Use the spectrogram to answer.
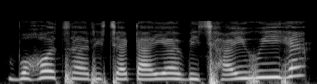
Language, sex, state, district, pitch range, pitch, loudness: Hindi, female, Bihar, Patna, 245-310 Hz, 260 Hz, -17 LUFS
